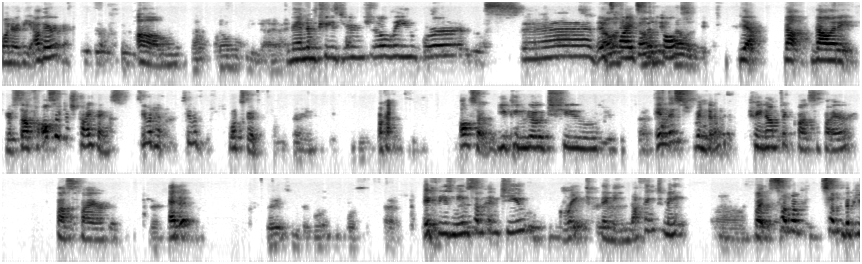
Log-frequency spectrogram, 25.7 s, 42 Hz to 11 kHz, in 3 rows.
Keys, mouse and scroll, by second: 11.0 click, 15.1-18.3 drag, 19.6 click.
